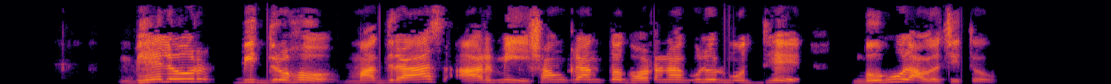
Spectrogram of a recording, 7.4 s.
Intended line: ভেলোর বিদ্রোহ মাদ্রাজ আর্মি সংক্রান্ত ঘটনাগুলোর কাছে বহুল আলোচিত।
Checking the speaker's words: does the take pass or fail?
fail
